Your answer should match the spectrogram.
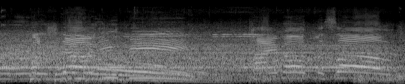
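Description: Arena crowd cheering and shouting as a basket is made, many voices overlapping, with sneakers squeaking on the hardwood court.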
